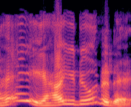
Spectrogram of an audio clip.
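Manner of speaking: swooping, sing-song car salesman voice. Complaining about walking into car dealerships, the speaker imitates a car salesman. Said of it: "The salesman approach".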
